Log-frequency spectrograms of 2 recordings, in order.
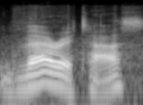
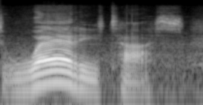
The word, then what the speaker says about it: veritas: Any classical Latin words that look like they have a V actually have a W sound. So, this word isn't veritas like we might think it is, it's veritas.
